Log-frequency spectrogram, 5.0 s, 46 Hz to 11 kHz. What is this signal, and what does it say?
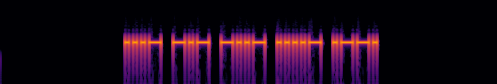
Morse code, heard as a keyed tone, about 28 wpm, 700 Hz. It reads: VKX4P
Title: Code Groups - 5 Letter:Numbers - 30wpm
